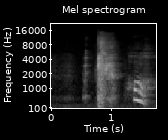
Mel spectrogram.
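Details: Person says they have to sneeze, then a quick indrawn breath, a loud explosive sneeze and a short voiced exclamation.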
